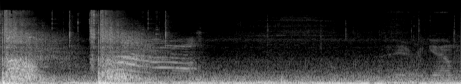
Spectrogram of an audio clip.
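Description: Gunfire in the video game Condemned: Criminal Origins in subway tunnels, two sharp, loud shots about a second apart, each trailing into a booming echo, over a low rumbling ambience.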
